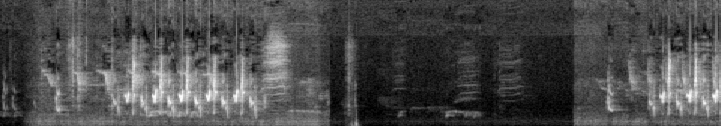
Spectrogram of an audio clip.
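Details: Yellow-vented bulbul singing vigorously on a trapping lure track: a three-second stream of quick, bubbly repeated notes, then near silence broken by a click, before the chattering phrase starts again at the end.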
